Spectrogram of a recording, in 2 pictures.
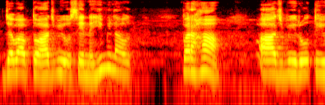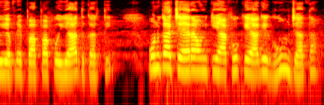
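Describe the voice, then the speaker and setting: A woman's voice: mid-range voice, unhurried, slight background noise. A woman narrating a sad family story in an emotive, dramatic way.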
